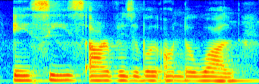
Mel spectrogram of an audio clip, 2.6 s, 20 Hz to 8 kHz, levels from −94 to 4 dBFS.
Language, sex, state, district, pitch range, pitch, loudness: English, female, Assam, Kamrup Metropolitan, 150-160 Hz, 155 Hz, -16 LUFS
